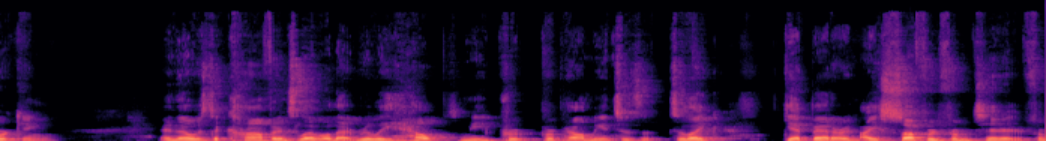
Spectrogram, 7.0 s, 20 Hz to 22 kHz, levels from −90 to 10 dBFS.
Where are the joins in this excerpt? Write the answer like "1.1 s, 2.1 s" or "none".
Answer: 5.7 s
